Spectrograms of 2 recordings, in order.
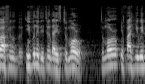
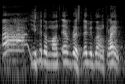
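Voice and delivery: mocking the eager traveller; 6 semitones higher than usual. Mocking a bucket-list dreamer.

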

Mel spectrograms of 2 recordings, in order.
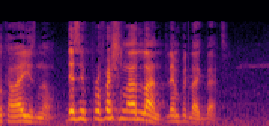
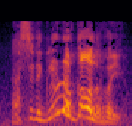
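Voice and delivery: mock beggar flattery; 4 semitones higher, faster than usual.

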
